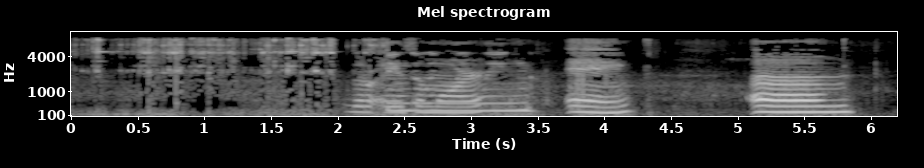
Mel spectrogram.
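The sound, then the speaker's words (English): Metallic keys jangle and rustle inside a small pouch carried within a purse for a couple of seconds, fairly quiet, followed by a person speaking in short bursts. “I just carry my little pouch within a pouch. I always got my keys.”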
